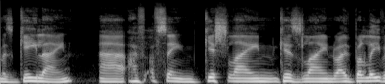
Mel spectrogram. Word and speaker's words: Ghislaine: the correct way to say her name is Ghislaine.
